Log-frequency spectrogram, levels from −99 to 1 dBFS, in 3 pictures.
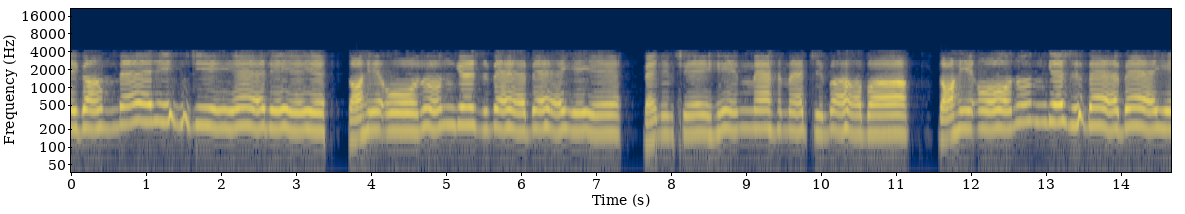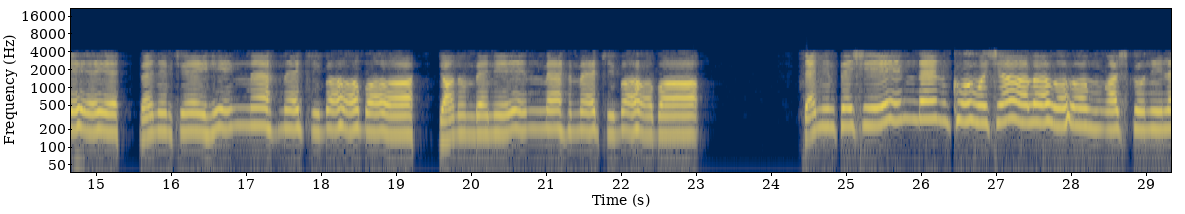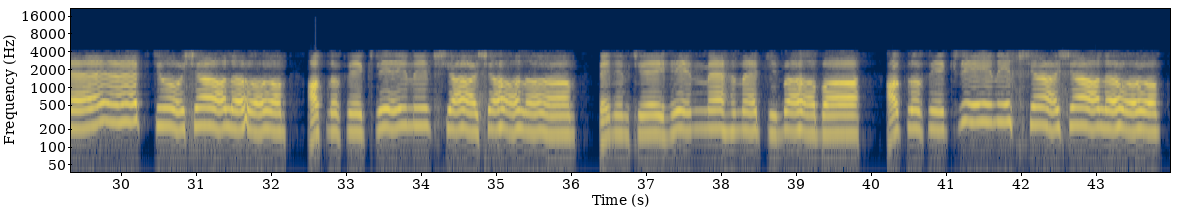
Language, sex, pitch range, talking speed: Turkish, male, 175-215 Hz, 55 wpm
